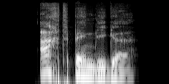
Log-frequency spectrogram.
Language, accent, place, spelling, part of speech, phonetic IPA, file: German, Germany, Berlin, achtbändige, adjective, [ˈaxtˌbɛndɪɡə], De-achtbändige.ogg
- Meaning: inflection of achtbändig: 1. strong/mixed nominative/accusative feminine singular 2. strong nominative/accusative plural 3. weak nominative all-gender singular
